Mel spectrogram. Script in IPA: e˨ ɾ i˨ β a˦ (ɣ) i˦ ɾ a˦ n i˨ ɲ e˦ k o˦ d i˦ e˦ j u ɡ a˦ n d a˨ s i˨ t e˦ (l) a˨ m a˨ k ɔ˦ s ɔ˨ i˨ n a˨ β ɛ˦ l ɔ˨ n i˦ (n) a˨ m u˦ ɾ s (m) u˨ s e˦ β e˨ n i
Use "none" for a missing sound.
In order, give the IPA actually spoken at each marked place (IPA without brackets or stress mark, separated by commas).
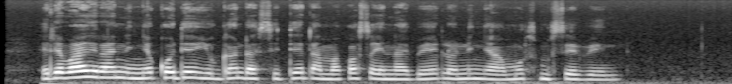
ɣ, l, ɲ, m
